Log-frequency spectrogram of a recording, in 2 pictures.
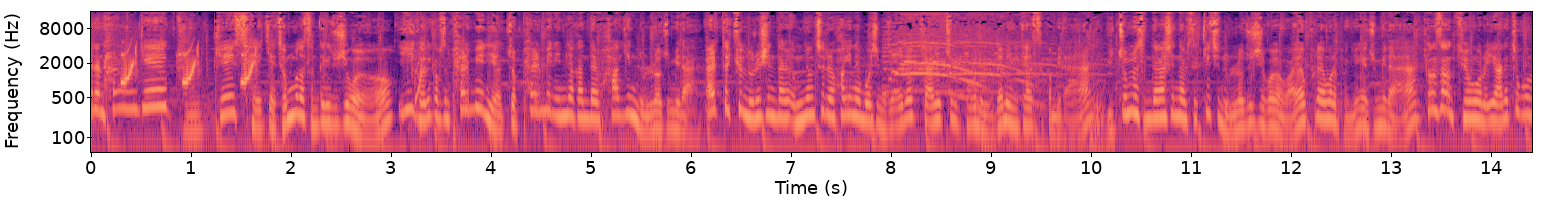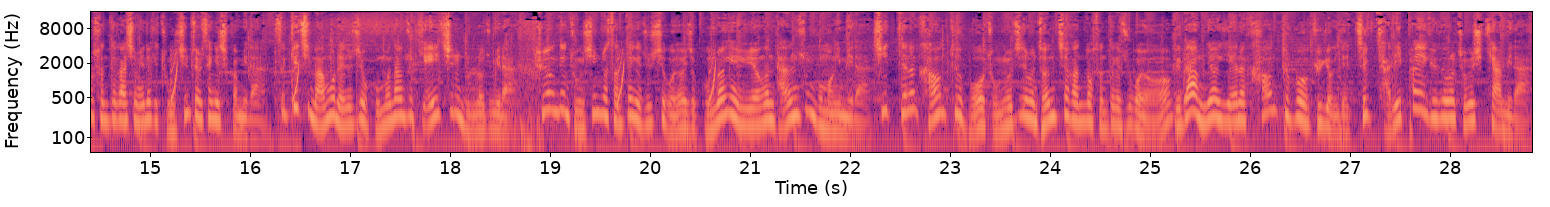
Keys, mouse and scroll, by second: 0.6 click, 1.2 click, 1.9 click, 4.7 click, 6.0 click, 7.4 alt+q, 7.8 click, 8.4 shift+middle click, 9.6 shift+middle click, 10.0 middle click, 11.2 click, 12.8 alt+w, 13.2 click, 15.3 click, 17.5 s, 18.2 scroll up 1, 20.2 click, 21.8 click, 23.6 click, 25.2 click.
